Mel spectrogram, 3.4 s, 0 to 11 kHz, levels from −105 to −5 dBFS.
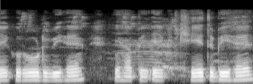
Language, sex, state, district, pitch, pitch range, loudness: Hindi, male, Jharkhand, Deoghar, 110 Hz, 110-115 Hz, -16 LUFS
